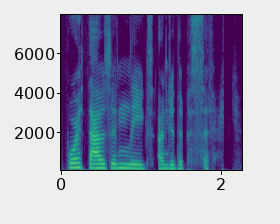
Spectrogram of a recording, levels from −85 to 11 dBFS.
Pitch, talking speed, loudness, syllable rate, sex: 195 Hz, 160 wpm, -20 LUFS, 5.8 syllables/s, female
